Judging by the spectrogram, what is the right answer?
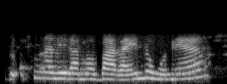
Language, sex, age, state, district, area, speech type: Bodo, female, 45-60, Assam, Chirang, rural, conversation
